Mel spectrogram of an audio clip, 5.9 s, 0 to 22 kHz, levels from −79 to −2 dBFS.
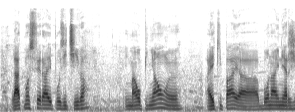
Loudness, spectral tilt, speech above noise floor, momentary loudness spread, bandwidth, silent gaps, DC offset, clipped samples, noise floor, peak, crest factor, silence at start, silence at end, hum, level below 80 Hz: -19 LUFS; -5 dB/octave; 21 dB; 12 LU; 16 kHz; none; under 0.1%; under 0.1%; -40 dBFS; -2 dBFS; 18 dB; 0 s; 0 s; none; -48 dBFS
